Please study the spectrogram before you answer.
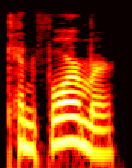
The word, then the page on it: conformer: British English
